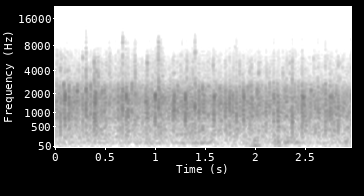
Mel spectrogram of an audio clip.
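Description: Applause in the Oval Office, a fairly faint but steady round of clapping from a small group, with individual claps audible throughout.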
